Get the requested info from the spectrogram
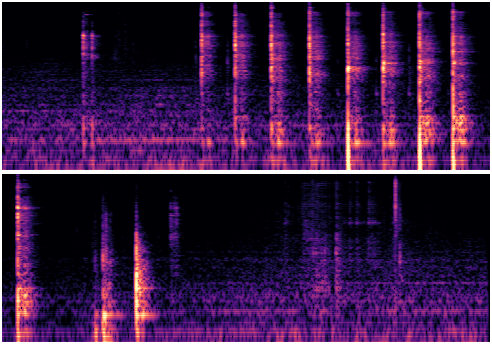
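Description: Steel ball-peen hammer tapping a model engine's crankcase assembly in a bench vise to drive its crankshaft bearing home. One knock, then a quick run of about nine sharp taps at roughly three a second, then three more, with light handling noise after.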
